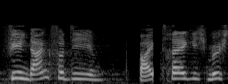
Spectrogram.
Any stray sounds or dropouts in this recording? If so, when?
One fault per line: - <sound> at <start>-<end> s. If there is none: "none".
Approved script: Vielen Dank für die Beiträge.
- dropout at 1.5-1.6 s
